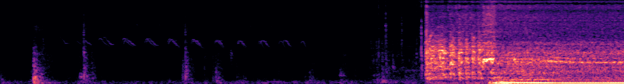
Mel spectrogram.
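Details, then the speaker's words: Truck started after engine bay wash and detail, still wet, to warm up and dry: a few clicks, engine catches promptly and settles into a steady, even idle, no dash lights; healthy start. "Alright, so we got the truck cranked. There's no lights on the dash. Everything's working like it should be."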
